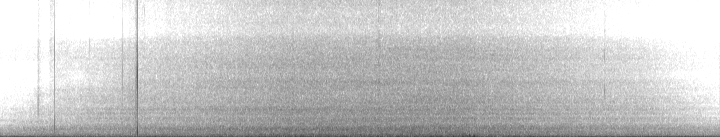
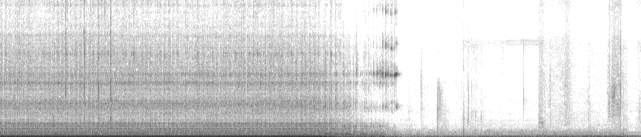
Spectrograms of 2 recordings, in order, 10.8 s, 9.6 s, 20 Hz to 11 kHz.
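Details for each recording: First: 2017 Toyota Sienna AC blower fan after replacing the blower motor, which had been noisy because it came loose: steady even rush of air with no rattle, squeal or ticking, normal quiet blower operation. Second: 2017 Toyota Sienna AC blower fan: a loud, steady low drone that fades about five seconds after switch-off; the noisy blower motor is to be replaced.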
